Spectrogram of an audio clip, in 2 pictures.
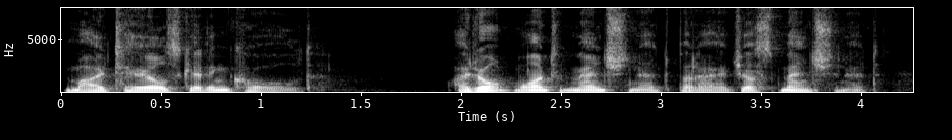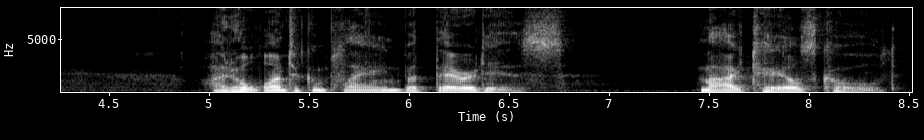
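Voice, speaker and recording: A man's voice: mid-range voice, expressive, a little fast, darkish tone, husky. A man voicing a gloomy, put-upon donkey who grumbles mournfully and sarcastically in a storybook reading. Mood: gloomy grumbling.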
